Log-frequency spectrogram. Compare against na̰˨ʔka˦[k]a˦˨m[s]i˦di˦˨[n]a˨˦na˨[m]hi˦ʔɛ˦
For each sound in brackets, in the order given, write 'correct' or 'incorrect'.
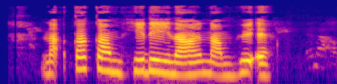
correct, incorrect: h, correct, correct

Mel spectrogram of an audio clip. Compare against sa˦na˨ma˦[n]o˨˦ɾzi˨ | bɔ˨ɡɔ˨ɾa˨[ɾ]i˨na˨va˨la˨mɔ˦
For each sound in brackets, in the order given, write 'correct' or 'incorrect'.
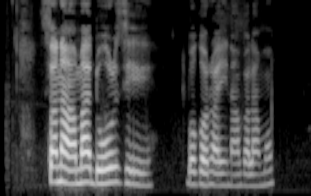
incorrect: d, incorrect: none

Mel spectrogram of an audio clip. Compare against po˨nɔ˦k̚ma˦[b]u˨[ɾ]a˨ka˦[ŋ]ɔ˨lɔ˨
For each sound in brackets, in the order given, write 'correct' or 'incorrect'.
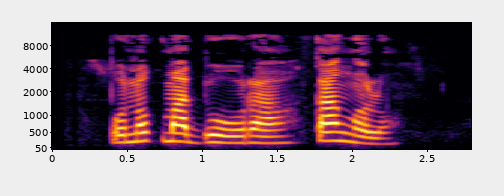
incorrect: d, correct, correct

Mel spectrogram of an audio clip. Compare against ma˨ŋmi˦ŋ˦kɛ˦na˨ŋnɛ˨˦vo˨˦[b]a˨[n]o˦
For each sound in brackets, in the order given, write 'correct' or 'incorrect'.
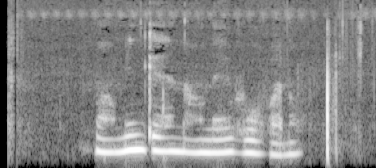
incorrect: v, correct

